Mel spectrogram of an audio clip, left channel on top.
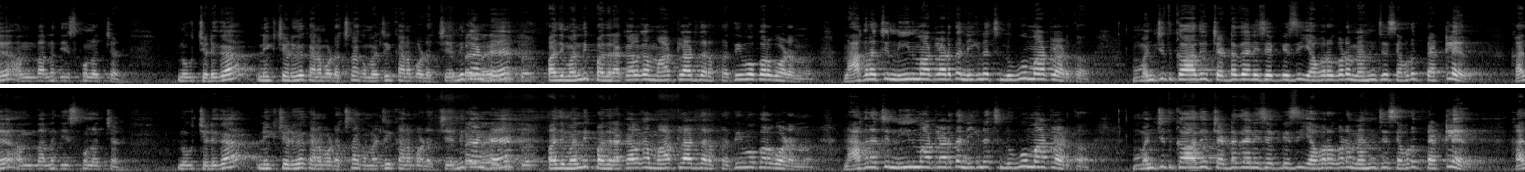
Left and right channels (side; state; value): both; normal; correlation 0.11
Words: అందరిని తీసుకొని వచ్చాడు. నువ్వు చెడుగా, నీకు చెడుగా కనపడవచ్చు, నాకు మంచిగా కనపడవచ్చు. ఎందుకంటే 10 మంది 10 రకాలుగా మాట్లాడతారు ప్రతి ఒక్కరు కూడా. నాకు నచ్చి నేను మాట్లాడతా, నీకు నచ్చి నువ్వు మాట్లాడతావు. మంచిది కాదు చెడ్డది అని చెప్పేసి ఎవరు కూడా మెసేజ్ చేసి ఎవరు పెట్టలేరు.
